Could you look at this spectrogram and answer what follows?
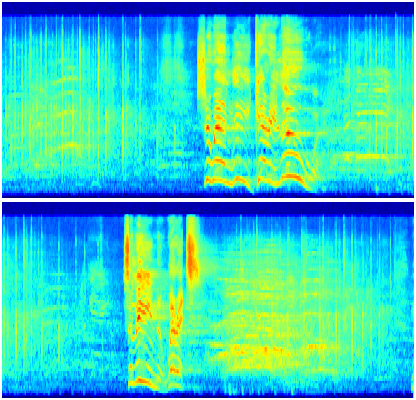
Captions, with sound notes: (audience cheering) Chuwen Lee Gary Lou. (audience cheering) Celine Weritz. (audience cheering)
